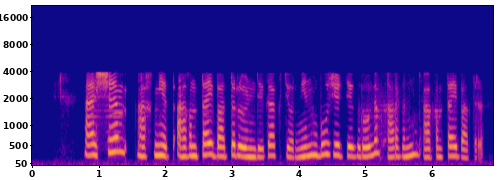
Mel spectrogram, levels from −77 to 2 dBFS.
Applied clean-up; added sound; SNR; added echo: neural diffusion model UNIVERSE++.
